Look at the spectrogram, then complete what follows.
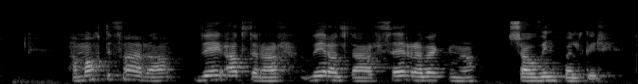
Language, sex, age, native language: Icelandic, male, 12, Icelandic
